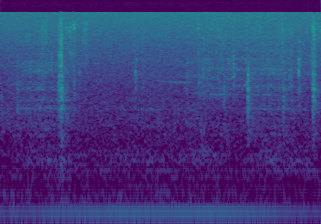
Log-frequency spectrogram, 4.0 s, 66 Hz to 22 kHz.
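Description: Faint, irregular metal clicks, about four, as a bolt is fitted by hand into the NP208 transfer case, over a steady low hum.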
